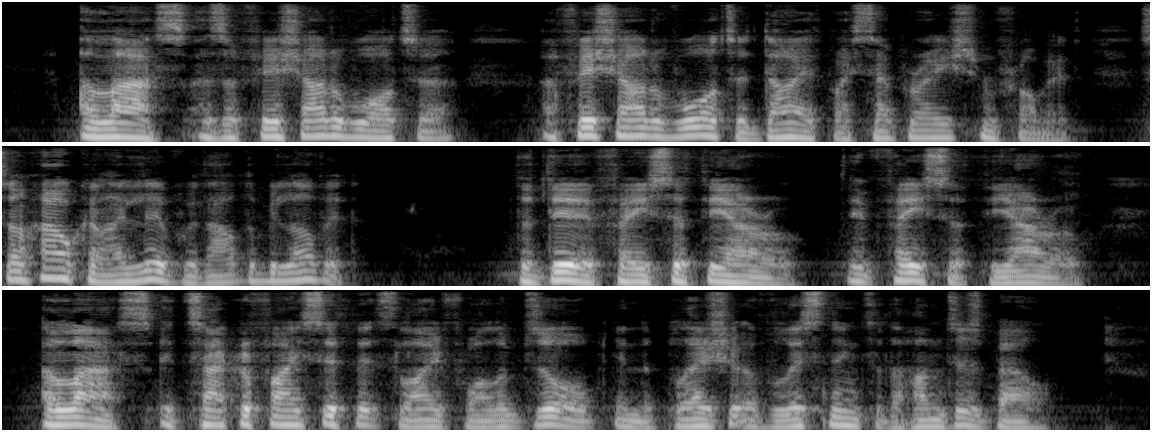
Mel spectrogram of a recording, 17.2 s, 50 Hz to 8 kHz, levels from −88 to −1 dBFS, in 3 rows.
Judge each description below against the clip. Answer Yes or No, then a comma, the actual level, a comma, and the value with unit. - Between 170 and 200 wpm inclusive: Yes, average, 180 wpm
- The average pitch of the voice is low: Yes, low, 105 Hz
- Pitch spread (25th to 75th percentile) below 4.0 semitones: No, average, 4.6 semitones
